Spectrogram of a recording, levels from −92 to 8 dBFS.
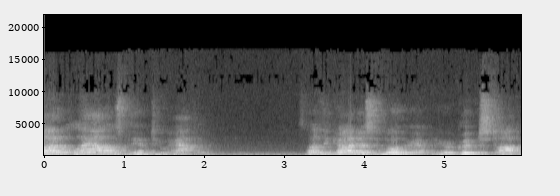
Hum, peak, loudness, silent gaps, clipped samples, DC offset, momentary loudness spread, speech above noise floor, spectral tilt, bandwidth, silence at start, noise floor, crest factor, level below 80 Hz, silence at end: none; 0 dBFS; -14 LUFS; none; under 0.1%; under 0.1%; 23 LU; 21 dB; -6 dB/octave; 16.5 kHz; 0 s; -34 dBFS; 14 dB; -54 dBFS; 0 s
